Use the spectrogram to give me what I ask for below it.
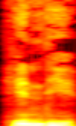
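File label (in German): "hindi", German; pronunciation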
